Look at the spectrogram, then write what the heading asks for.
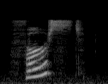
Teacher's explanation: It begins with the F consonant sound, where the bottom lip will come up and touch here, the bottom of the top front teeth.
